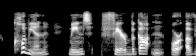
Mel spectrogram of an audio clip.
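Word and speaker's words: Cóemgen: The Gaelic pronunciation of St. Kevin's name Kumian means fair begotten or of noble birth.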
